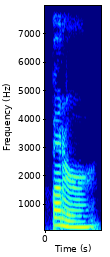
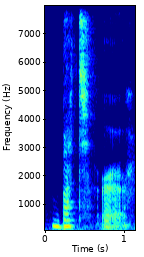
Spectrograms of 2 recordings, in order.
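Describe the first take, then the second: First: The middle consonant is a quick flap. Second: The middle consonant is a clear t. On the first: "I have a flap sound there. It's not a t" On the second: "I'm not saying butter"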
